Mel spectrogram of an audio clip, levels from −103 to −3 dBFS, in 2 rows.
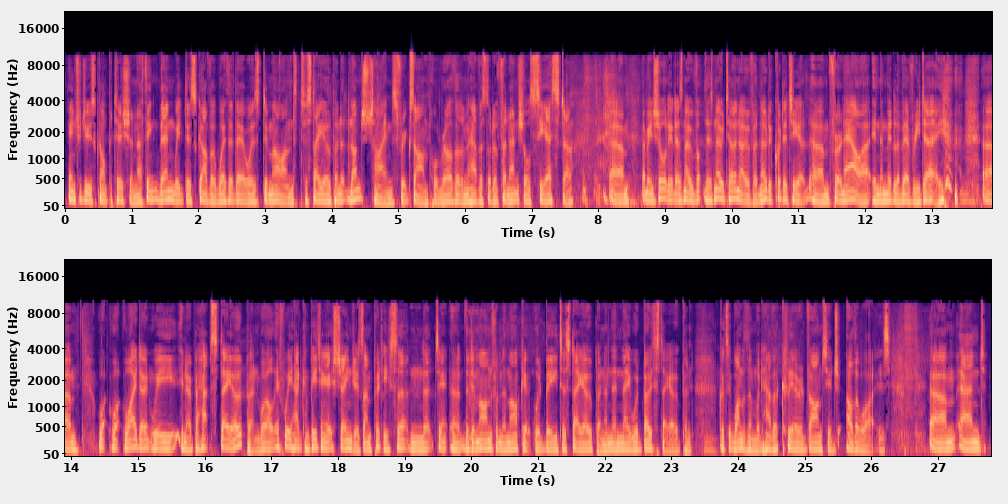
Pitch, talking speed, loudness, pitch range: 110 Hz, 205 wpm, -22 LUFS, 100-125 Hz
